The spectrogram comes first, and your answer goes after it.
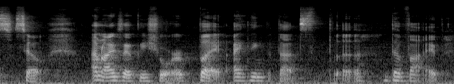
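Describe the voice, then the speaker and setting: Speech moves at a fairly slow pace against noticeable background noise. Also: woman. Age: 30s. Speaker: streamer. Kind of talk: casual chat. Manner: halting.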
